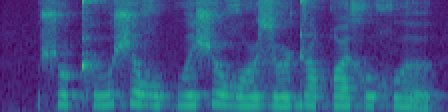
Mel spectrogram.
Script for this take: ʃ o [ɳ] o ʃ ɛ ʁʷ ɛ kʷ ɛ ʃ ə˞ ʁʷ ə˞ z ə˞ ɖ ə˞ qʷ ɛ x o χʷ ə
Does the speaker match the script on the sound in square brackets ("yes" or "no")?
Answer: no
